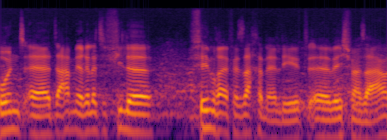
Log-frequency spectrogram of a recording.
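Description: A man talks at a very fast pace in a medium-pitched voice. His pitch varies in an ordinary way, with crowd noise in the background. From northern Germany, near Kiel; northern Germany. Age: 20s. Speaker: film director. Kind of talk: casual interview. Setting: cinema premiere event. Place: hall. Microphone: handheld.

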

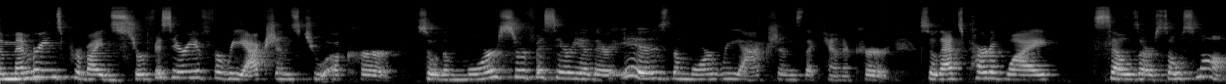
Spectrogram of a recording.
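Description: A woman speaks in a high voice at a fairly slow pace. Her pitch varies in an ordinary way. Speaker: teacher. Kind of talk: lecture. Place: home room. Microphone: webcam.

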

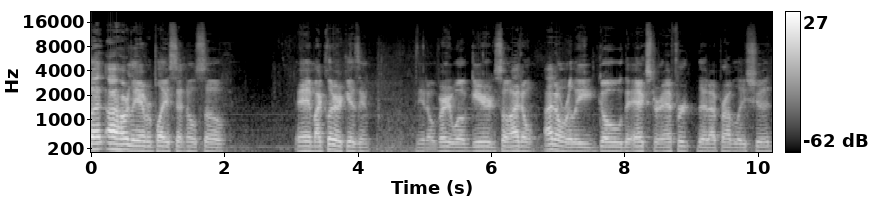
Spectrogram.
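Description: A man is speaking. His pace is moderate and his intonation fairly even. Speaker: gaming YouTuber. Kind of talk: gameplay commentary. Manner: low energy.

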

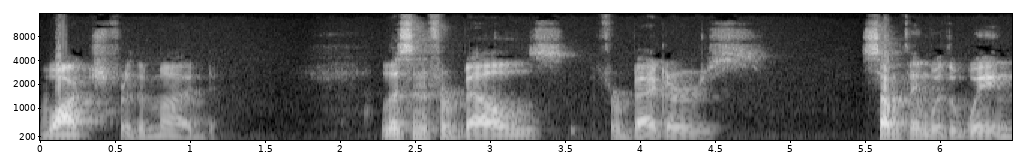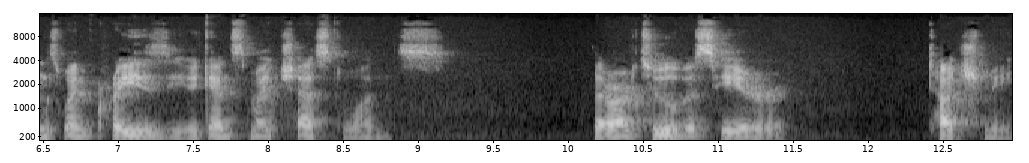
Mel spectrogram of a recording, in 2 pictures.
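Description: A man's voice, very slow, with ordinary pitch variation and big swings in loudness. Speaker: poetry reader. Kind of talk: poetry reading. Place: home room. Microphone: webcam.

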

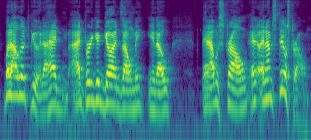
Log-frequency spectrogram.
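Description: A man with a Southern US accent, a fairly high pitch and a bright, sharp tone, with lively intonation at a moderate pace against a quiet background. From US South. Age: 40s. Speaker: vlogger. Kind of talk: personal vlog monologue. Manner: casual, conversational. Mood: upbeat, earnest. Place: home room. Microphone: phone near.

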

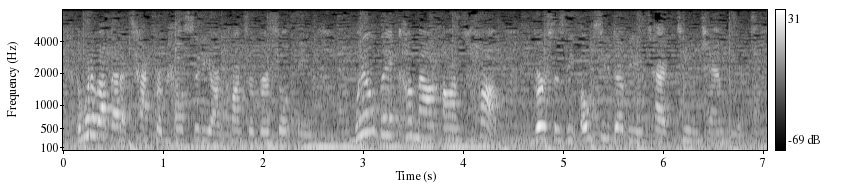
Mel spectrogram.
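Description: A woman talking fairly quickly over loud background music. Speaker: wrestling ring announcer. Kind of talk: wrestling promotion news announcement.

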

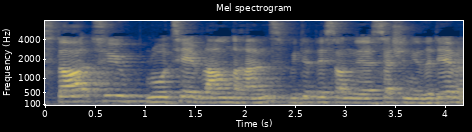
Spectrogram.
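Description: A man speaks with fairly even intonation against audible room echo. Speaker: yoga instructor. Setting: live stream, talking to viewers online. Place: home room. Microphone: camera far.

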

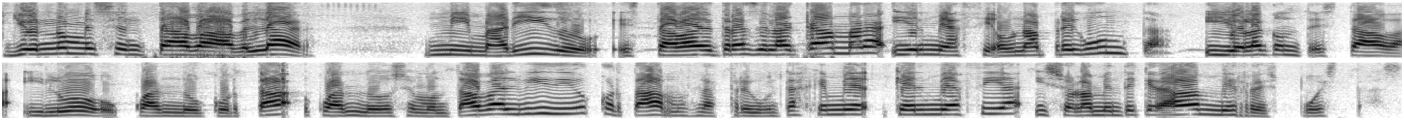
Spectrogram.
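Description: Lively intonation marks a woman's speech at a moderate pace. The background is quiet and the sound dry with no echo. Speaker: book vlogger. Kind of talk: casual vlog chat. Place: garden. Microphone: lapel.

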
